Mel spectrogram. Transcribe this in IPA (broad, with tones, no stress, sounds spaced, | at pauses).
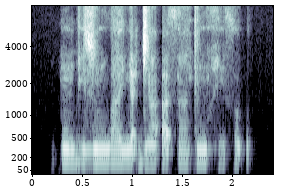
p ũ˨ b i˨ z ũ˦ w a˦ ɪ̯ ɲ a̰˦˨ ɪ̯ d͡ʑ ã˨ ʔ ä̰˦˨ θ ã˦ t ũ˦ h i˨ θ ʊ˦ ʔ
